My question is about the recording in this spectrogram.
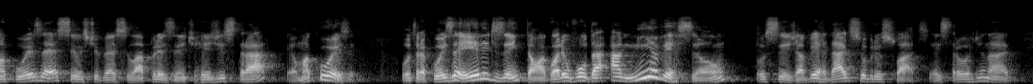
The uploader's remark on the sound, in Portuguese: Gravado em 14 de Maio de 2023 na celebração dominical em Candelaria, Volta Redonda, RJ.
